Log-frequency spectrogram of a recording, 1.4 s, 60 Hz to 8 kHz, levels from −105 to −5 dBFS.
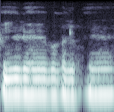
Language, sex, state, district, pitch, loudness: Hindi, male, Uttar Pradesh, Jalaun, 130 Hz, -14 LUFS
